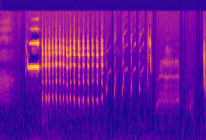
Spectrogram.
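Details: Scaly-breasted munia, caged song bird, singing among other imitated songs: a long run of rapid, evenly spaced buzzy chirps near two seconds, then scattered thin high notes and a short grating rattle.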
